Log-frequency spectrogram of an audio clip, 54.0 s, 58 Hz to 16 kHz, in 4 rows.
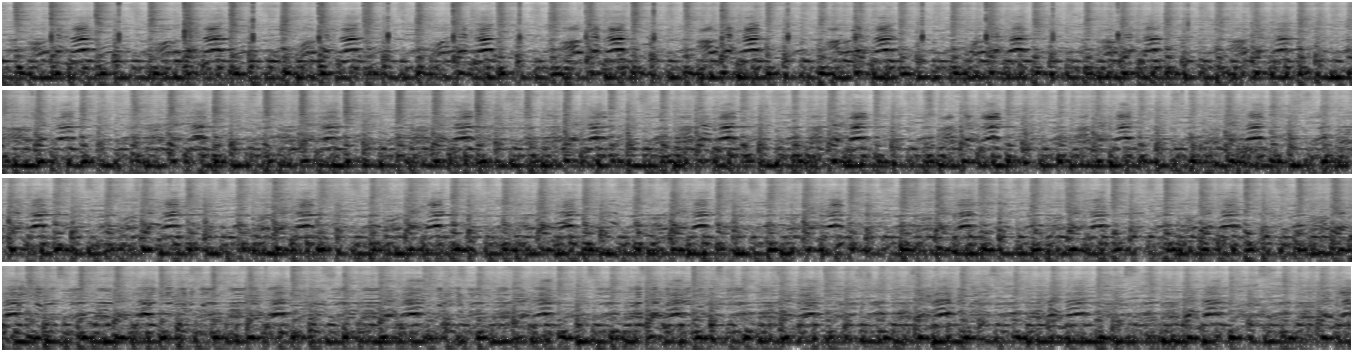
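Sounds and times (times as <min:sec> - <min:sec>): drums beating fast rhythm: 0:00.0 - 0:53.9
men chanting: 0:00.0 - 0:53.9.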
